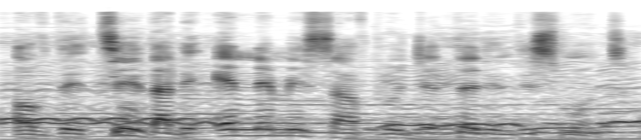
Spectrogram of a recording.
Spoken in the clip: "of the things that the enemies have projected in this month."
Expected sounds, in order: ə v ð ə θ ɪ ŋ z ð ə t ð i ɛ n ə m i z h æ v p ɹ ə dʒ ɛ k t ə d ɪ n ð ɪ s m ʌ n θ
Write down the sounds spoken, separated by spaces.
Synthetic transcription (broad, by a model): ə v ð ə t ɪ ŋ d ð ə t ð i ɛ n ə m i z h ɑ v p ɹ ə dʒ ɛ k t ə d ɪ n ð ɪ s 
